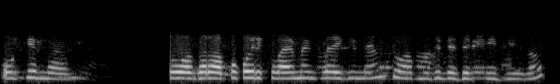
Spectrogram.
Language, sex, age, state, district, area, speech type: Hindi, female, 18-30, Madhya Pradesh, Chhindwara, urban, conversation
